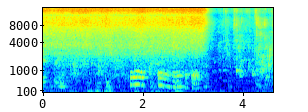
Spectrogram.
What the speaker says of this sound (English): Give it a quick rinse off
